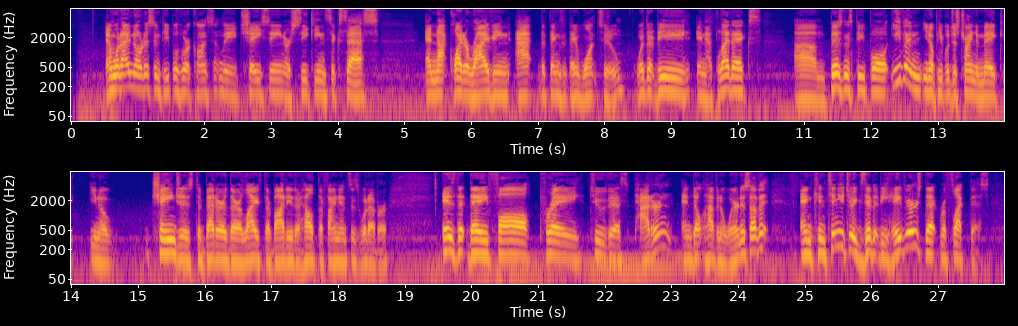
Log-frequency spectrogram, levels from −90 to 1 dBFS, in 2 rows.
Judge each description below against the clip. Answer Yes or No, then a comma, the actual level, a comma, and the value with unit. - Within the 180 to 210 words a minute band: No, average, 165 wpm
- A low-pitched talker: Yes, low, 130 Hz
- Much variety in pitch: No, average, 5.0 semitones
